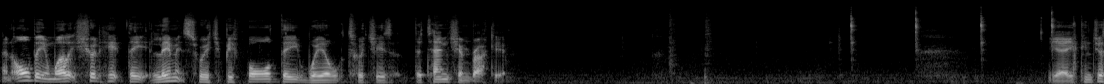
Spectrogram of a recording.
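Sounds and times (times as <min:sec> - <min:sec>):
sharp clicks: 0:08.3 - 0:10.6.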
